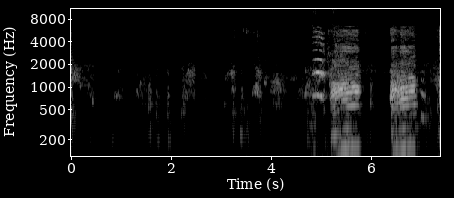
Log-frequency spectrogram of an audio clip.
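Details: White and black ducks: soft, scattered low calls at first, then two loud, drawn-out, rasping quacks near the end.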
